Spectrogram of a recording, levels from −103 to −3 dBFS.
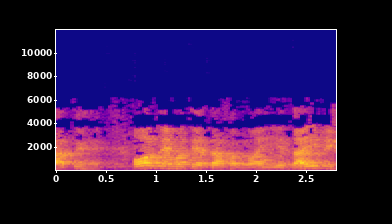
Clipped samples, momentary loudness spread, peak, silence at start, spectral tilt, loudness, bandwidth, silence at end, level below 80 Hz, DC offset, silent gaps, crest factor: under 0.1%; 15 LU; 0 dBFS; 0 s; -6.5 dB/octave; -20 LUFS; 5.6 kHz; 0 s; -68 dBFS; under 0.1%; none; 20 dB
